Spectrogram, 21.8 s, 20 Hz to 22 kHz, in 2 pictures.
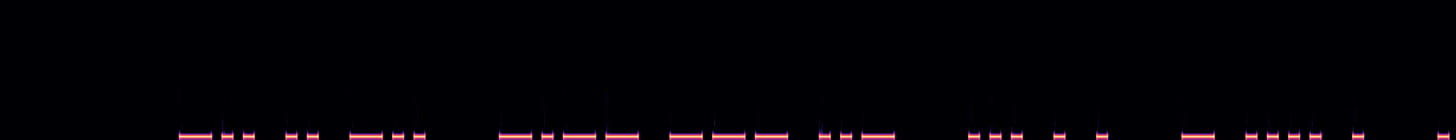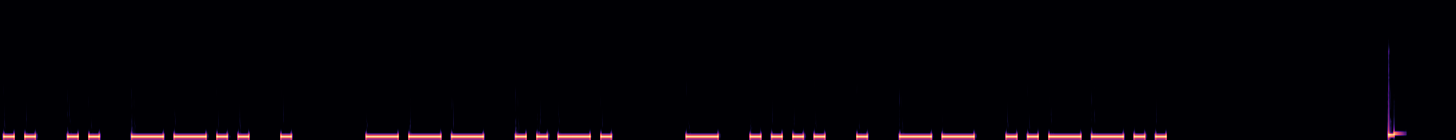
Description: Morse code, heard as a keyed tone, about 15 wpm, 700 Hz. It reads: DID YOU SEE THE SIZE OF THEM?
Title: Sentences from Top 1000 Words - Review Part 2 - 15wpm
